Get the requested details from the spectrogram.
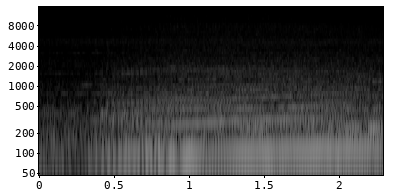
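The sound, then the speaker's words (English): A car engine revs up and accelerates hard as the driver speeds off into the night, its droning pitch climbing steadily as it pulls away. Loud, with no voices over it. “He put the car in drive, pushed Marion out of the passenger side door, and sped off into the night.”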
